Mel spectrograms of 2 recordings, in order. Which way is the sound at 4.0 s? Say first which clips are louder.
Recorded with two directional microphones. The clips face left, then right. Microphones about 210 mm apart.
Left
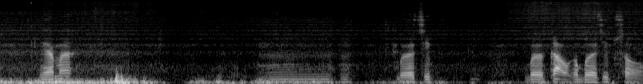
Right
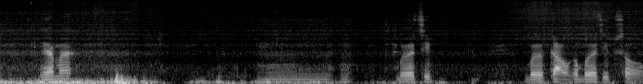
Right 2 dB; 10° right (ahead or behind).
